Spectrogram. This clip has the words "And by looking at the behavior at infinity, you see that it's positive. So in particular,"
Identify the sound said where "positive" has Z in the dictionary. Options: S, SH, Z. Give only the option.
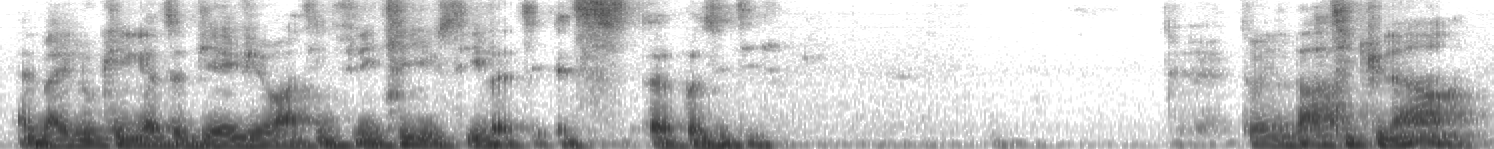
Z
